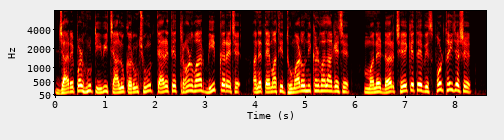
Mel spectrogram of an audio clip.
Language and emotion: Gujarati, fearful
